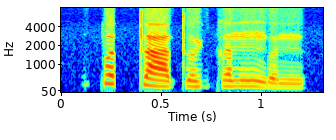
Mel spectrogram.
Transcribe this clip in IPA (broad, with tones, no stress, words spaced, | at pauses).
pɐ˥t̚t̪aː˧t̪ɵ˧ɥ kɐ˥nŋɵ˧n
